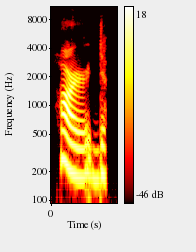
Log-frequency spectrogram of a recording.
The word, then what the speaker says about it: hard: H, como ¿qué les dije a la H? Hello, suena jajaja. Ja, ja. A cerradita, ja. R suavecita, ra. D final fuerte, hard, Acuérdense que las des finales hay que pronunciarlas, ¿ok?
